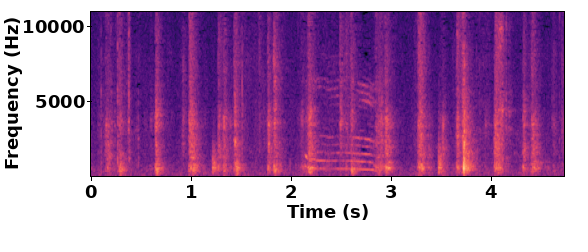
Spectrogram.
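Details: Gon-chan, an ailing, frail domestic cat in its final stage of illness, who cannot see and receives antibiotic injections, indoors at home: one drawn-out, slightly wavering meow of about half a second, set among rapid soft tapping sounds in a small room.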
